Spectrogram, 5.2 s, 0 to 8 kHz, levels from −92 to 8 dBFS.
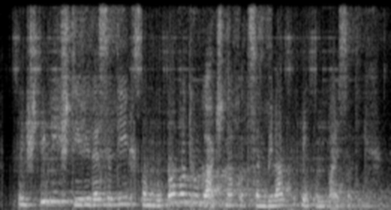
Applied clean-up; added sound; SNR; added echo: neural separator model SepFormer DNS4.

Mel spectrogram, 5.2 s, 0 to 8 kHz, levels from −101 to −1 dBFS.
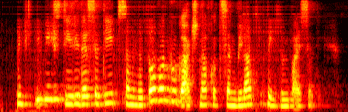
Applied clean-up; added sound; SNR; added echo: neural mask model DeepFilterNet 3.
